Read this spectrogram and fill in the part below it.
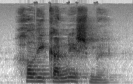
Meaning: Gallicanism
- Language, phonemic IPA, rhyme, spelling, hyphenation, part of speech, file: Dutch, /ˌɣɑ.li.kaːˈnɪs.mə/, -ɪsmə, gallicanisme, gal‧li‧ca‧nis‧me, noun, Nl-gallicanisme.ogg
